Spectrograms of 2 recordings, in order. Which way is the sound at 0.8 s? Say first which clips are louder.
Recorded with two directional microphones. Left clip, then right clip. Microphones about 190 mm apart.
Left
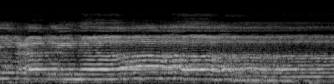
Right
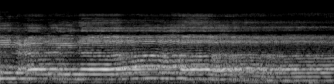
Right 4 dB; 35° right (ahead or behind).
